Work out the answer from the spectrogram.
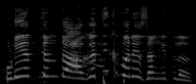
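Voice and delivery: high, loud bewildered cry; shocked cry. Retold or imitated. Husband crying out to his wife, loud and high. Husband shaken, asks who stopped them.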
